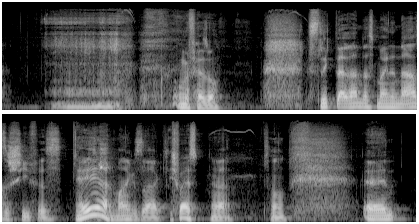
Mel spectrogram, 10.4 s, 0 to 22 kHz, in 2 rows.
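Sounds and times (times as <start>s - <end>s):
person imitating loud snore-like breathing: 0.5s - 2.1s
speech: 2.1s - 2.8s, 4.0s - 10.3s.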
